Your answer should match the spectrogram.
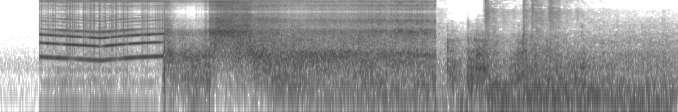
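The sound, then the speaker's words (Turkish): A United States warship launching cruise missiles in strikes on Yemen: a brief high whistling tone, then a sudden loud, sustained roaring rush that continues steadily for several seconds, with a short dip before it resumes. “Savaş gemisinden seyir füzeleri ateşlendi.”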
